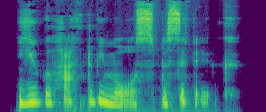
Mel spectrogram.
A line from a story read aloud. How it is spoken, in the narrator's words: Draco purred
